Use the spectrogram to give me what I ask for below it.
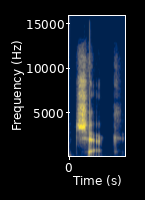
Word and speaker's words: cheque: In the UK, it's spelled CHEQUE, a check, a check. He paid by check. Check. Looks a bit French. But in the US, same sound, tiek, but spelled CHECK, a check.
